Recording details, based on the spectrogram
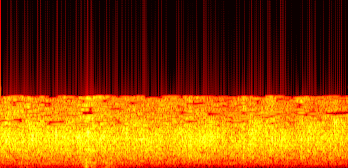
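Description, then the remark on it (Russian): An audience bursts into steady, dense applause, many hands clapping together in a continuous wash of sound that holds at an even, fairly loud level throughout, with no voices over it. “Подари Богу аплодисмент.”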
